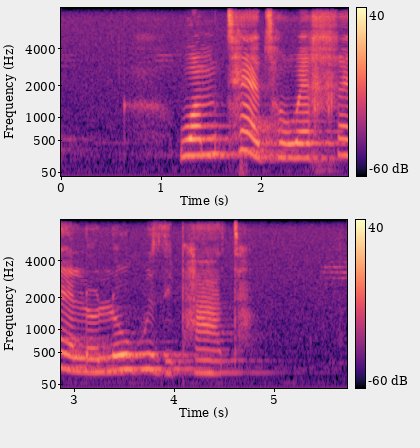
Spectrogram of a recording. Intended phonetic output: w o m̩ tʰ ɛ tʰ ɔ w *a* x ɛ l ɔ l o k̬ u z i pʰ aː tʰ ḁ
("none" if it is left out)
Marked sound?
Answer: ɛ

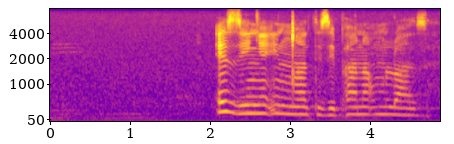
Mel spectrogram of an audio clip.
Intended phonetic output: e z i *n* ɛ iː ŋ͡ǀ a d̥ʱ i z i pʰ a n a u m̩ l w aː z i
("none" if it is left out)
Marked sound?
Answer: ɲ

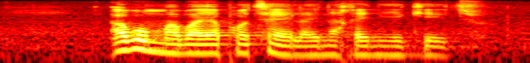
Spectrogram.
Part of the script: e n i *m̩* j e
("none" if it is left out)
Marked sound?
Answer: none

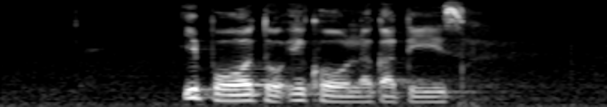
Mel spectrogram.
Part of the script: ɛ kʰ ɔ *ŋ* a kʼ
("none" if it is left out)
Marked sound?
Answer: n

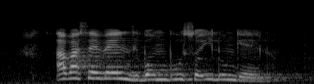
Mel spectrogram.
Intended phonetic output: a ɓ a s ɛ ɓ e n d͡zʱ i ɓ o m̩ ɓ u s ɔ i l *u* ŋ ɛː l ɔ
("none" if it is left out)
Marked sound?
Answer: u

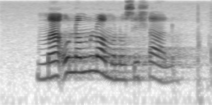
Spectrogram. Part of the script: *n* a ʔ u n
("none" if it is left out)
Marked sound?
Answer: m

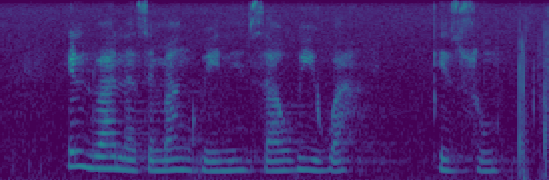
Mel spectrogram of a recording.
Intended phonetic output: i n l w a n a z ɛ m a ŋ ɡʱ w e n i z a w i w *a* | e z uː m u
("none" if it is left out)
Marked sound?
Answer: a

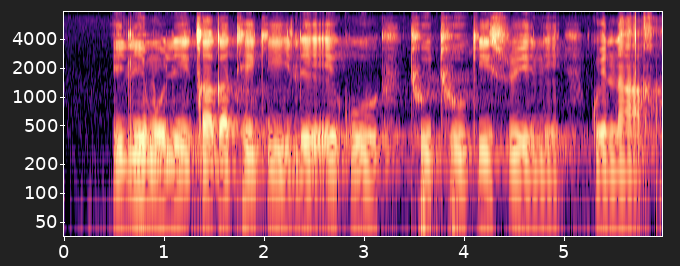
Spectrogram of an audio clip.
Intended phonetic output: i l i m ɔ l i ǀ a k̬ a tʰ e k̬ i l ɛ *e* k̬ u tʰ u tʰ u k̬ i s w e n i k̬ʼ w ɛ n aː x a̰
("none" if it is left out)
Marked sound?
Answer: e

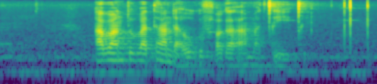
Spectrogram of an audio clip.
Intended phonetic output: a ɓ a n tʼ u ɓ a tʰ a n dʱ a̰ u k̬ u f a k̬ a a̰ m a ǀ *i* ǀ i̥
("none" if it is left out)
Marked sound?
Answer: iː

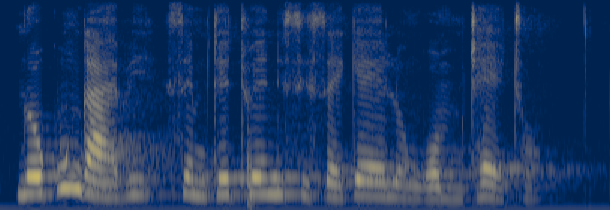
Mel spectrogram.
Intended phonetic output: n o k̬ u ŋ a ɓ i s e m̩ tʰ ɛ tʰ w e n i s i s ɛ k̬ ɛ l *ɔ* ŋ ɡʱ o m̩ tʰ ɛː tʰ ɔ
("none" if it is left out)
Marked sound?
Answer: ɔ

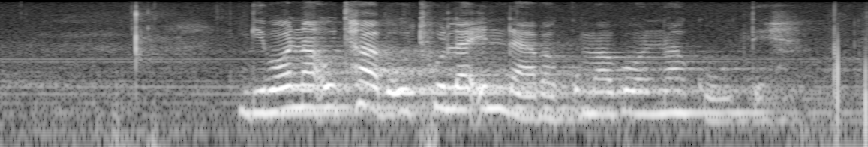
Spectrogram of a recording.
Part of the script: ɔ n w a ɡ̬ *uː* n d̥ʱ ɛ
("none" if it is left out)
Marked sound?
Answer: uː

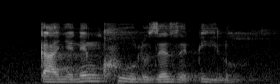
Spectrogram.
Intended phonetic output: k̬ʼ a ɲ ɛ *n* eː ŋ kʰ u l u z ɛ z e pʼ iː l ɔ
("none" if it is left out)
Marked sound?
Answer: n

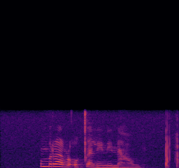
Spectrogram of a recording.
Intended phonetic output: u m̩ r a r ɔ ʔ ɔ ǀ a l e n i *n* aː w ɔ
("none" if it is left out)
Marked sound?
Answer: n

